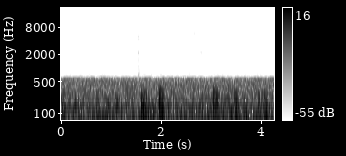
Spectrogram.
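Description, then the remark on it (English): Cod grunting underwater: a few short, low, subtle grunts rising only slightly above a constant deep rumble of background noise, with no voices. “Let's listen to cod now, because this is an even more subtle kind of sound that they're making.”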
